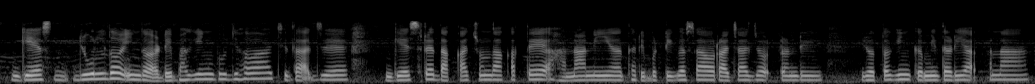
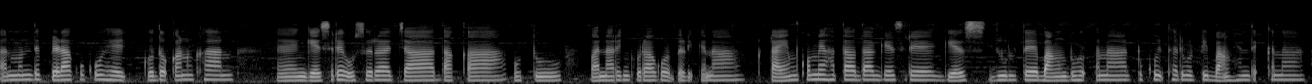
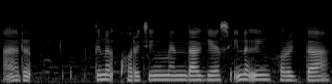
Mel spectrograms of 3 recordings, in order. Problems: constant background noise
